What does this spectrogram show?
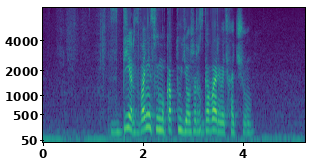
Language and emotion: Russian, angry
